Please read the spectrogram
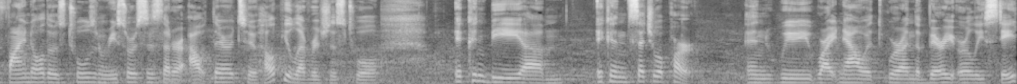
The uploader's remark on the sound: we're in the field, gathering the thoughts and insights from the marketers we spoke with at Neocon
